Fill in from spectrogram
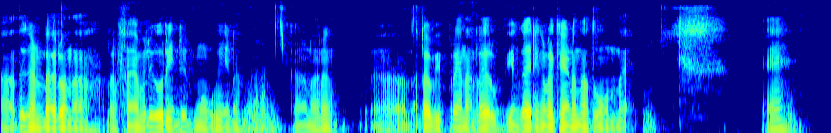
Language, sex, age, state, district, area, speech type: Malayalam, male, 45-60, Kerala, Wayanad, rural, spontaneous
